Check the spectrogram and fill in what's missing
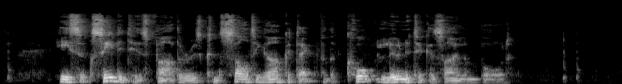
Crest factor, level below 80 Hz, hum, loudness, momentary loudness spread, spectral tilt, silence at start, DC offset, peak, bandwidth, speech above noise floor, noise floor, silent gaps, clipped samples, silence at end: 18 dB; -48 dBFS; none; -19 LUFS; 13 LU; -5 dB/octave; 0.6 s; under 0.1%; -2 dBFS; 11.5 kHz; 38 dB; -57 dBFS; none; under 0.1%; 1.15 s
